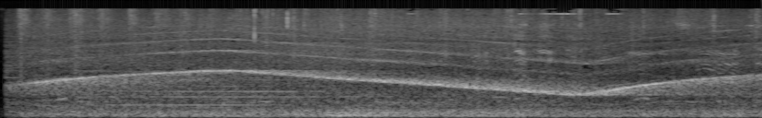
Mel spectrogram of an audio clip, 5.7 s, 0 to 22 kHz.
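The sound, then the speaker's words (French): Wailing emergency siren on a New York street in the early 1980s: a single loud tone climbs, then glides slowly downward before rising again, over a constant low rumble of traffic. “nous voilà arrivés dans les rues de New York. Hein, vous entendez cette ambiance que vous connaissez bien.”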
